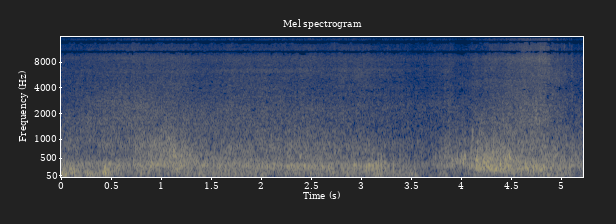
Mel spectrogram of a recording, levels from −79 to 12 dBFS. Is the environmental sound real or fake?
real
